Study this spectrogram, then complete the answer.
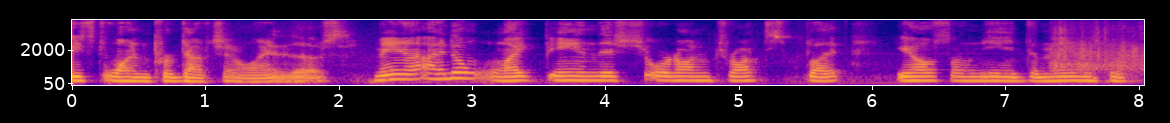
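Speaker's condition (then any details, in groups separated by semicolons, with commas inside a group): Cerebral palsy; only one hand usable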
